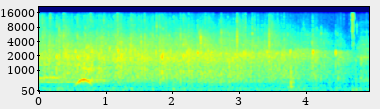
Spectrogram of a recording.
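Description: An audience applauds to cheer on a pastor, with steady, dense clapping that holds at an even level for several seconds, with no one speaking over it.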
